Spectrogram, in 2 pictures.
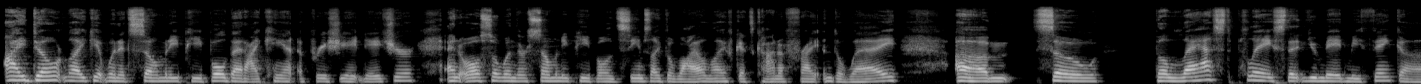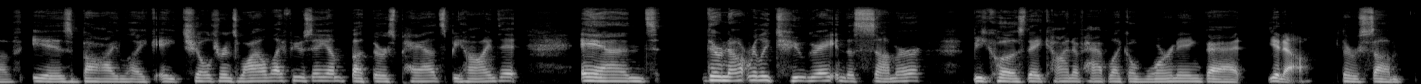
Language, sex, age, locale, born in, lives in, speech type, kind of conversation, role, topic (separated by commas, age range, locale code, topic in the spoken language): English, female, 30-34, en-US, United States, United States, conversation, unstructured, none, What are your favorite scenic walking or biking routes around here?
